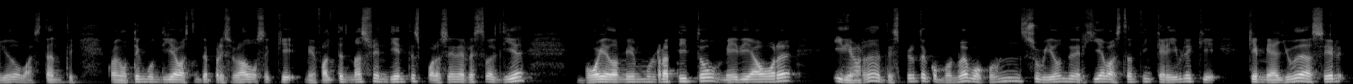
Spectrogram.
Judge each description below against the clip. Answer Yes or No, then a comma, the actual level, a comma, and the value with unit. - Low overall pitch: Yes, low, 120 Hz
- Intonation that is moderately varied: Yes, average, 3.6 semitones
